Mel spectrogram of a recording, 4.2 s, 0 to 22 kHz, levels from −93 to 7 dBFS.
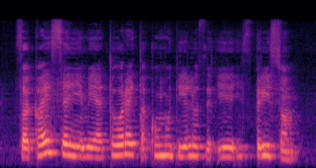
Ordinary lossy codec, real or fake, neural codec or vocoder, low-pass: none; fake; vocoder, 44.1 kHz, 128 mel bands, Pupu-Vocoder; 14.4 kHz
